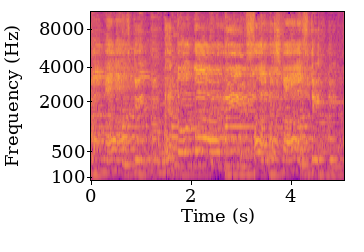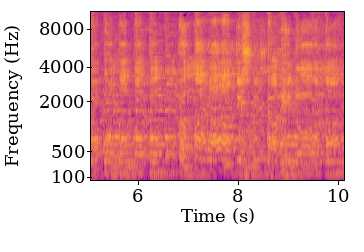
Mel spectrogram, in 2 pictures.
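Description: Live Greek folk dance music for the kagkelari: a violin plays the melody alongside singing voices, over a steady low accompaniment.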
